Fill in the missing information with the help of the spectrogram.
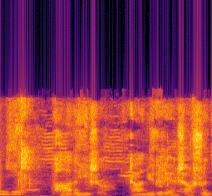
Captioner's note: slap!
